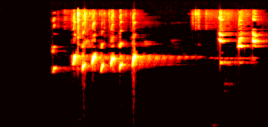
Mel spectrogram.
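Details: European goldfinch song: a quick run of about six bright, sharp chirps in a row, a short pause, then a few more high, clipped notes; nothing else audible.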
